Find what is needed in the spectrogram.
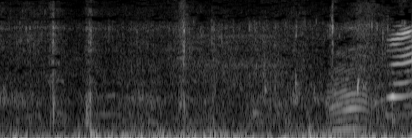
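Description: Shallow sea water splashing and sloshing around people wading and trying to swim, over a steady low rumble of wind on the microphone. Near the end a high voice cries out briefly.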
